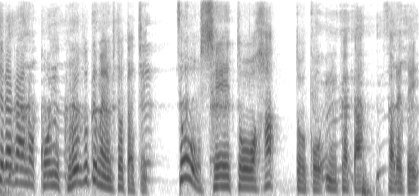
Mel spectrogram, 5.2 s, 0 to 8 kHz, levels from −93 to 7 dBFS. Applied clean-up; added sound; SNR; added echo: neural mask model RNNoise.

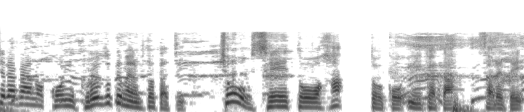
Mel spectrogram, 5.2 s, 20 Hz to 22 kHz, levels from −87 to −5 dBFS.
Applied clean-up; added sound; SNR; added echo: classical method spectral subtraction.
